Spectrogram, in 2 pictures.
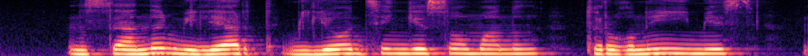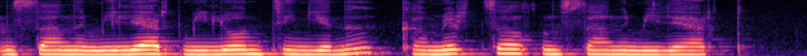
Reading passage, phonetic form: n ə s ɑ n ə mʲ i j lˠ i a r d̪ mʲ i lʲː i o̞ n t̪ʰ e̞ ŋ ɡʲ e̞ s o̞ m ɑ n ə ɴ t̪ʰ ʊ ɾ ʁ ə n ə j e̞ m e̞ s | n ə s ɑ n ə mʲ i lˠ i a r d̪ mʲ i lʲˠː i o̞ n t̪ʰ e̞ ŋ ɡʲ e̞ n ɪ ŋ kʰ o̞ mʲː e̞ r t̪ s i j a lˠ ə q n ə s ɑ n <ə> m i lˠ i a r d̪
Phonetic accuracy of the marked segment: correct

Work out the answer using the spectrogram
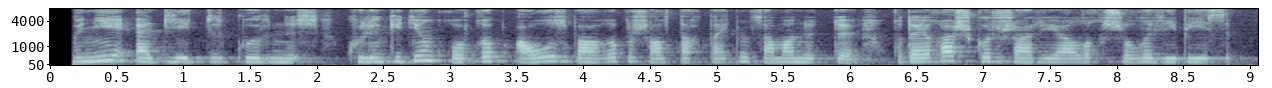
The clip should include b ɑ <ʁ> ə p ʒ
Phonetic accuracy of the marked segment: correct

